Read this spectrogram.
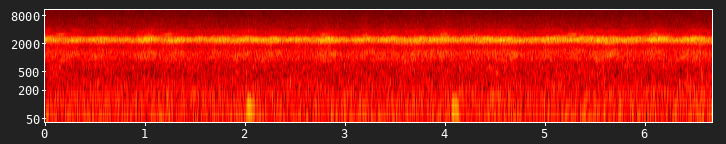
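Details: Night chorus of many frogs, plentiful after two consecutive wet years: a continuous shrill, trilling wall of calls with gentle rhythmic swells and a couple of soft low thumps.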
